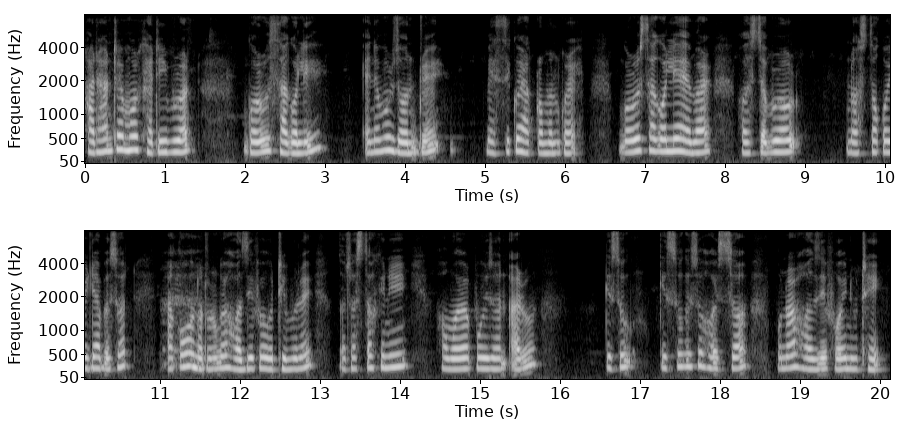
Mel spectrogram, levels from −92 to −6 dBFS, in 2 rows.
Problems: none marked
